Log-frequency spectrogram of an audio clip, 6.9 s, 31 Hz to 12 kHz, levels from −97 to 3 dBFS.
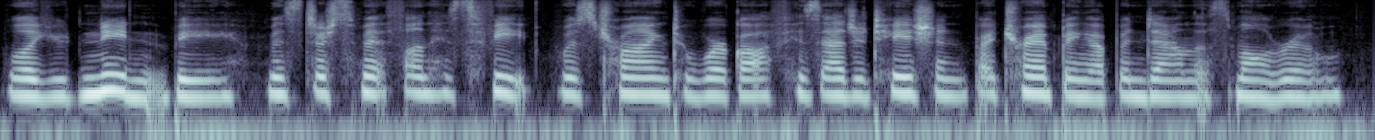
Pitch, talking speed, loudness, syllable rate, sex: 210 Hz, 210 wpm, -20 LUFS, 4.3 syllables/s, female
